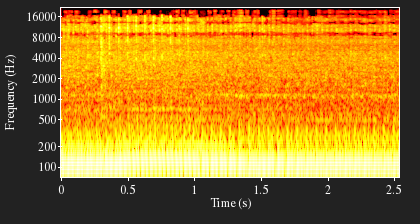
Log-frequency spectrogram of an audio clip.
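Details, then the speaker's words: 1984 Honda V65 Sabre VF1100S V4, just started after sitting outside a couple of months: deep, lumpy burble at idle with uneven pulses and a faint clatter; owner says it isn't getting full gas and suspects dirt to work out. Rough idle. "okay we weren't getting full gas only neither that's weird she got some dirt to work out doesn't she"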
